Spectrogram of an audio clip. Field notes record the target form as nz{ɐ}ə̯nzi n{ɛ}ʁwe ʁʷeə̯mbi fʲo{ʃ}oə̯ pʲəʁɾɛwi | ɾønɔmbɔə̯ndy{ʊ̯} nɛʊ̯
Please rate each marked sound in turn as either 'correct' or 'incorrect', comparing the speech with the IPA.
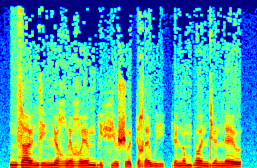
incorrect: a, incorrect: ø, correct, incorrect: ə̯

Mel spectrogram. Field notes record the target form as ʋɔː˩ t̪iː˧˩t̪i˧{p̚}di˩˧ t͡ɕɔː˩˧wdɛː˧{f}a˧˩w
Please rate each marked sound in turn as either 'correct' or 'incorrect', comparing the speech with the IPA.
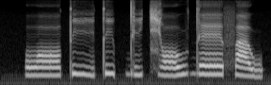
correct, correct

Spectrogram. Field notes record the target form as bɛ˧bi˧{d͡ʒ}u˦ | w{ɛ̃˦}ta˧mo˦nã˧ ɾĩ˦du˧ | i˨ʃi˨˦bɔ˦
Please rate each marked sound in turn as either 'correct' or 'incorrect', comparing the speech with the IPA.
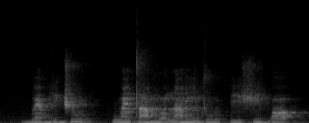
correct, correct

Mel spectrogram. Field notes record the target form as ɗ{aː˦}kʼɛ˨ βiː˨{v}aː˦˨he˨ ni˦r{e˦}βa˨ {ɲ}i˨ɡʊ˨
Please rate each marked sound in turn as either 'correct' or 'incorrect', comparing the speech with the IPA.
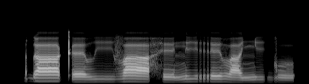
correct, correct, correct, correct

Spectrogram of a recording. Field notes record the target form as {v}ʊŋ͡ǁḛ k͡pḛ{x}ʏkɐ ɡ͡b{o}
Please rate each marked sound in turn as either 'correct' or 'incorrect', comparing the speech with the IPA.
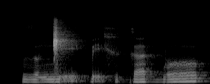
incorrect: ð, correct, correct

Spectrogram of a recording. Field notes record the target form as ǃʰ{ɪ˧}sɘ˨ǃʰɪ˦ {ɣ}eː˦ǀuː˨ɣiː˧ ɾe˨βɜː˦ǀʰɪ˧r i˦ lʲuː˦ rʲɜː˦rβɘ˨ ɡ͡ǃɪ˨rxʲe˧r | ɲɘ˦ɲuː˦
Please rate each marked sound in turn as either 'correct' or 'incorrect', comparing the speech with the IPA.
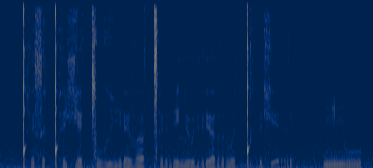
correct, incorrect: ç

